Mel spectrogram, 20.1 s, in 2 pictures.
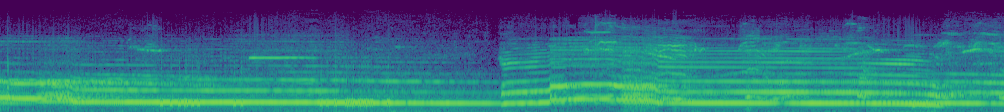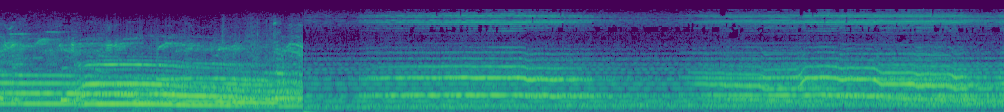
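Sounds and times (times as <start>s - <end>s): dogs howling: 0.0s - 13.2s.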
